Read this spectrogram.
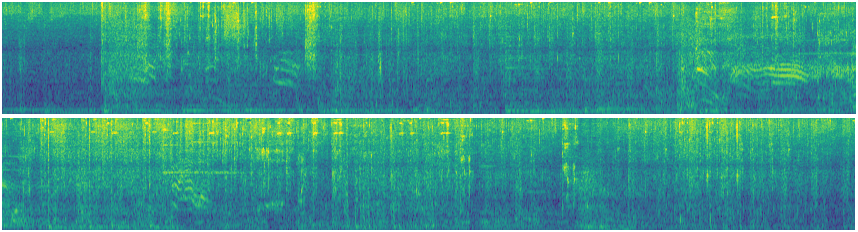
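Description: Gunshots crack and echo.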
